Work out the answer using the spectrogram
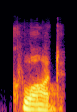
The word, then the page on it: quod: Indian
